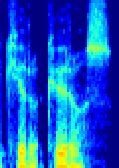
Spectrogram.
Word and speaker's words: Kyros: So, in Persian you say Kurosh, and Israel Jews say Koresh, and Greeks Koresh? say Kyros.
